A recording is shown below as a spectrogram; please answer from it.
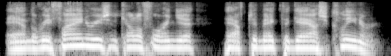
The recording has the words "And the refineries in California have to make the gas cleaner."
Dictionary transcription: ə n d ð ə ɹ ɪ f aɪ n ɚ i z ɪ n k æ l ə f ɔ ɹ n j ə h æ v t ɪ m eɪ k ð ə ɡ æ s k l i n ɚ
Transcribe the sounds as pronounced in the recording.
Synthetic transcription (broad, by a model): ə n ð ə ɹ ɪ f aɪ n ɚ i z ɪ n k æ l ə f ɔ ɹ n j ə h æ f t ɪ m eɪ k ð ə ɡ æ s k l i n ɚ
